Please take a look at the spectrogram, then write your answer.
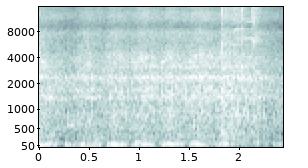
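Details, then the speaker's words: Motorcycle idling after a new fuel pump was fitted: low, even putter with a steady pulse, no misses; normal quiet idle. "aí olha só certo barulhozinho dela tá baixo por causa que tá com essa bicho aqui pronto"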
